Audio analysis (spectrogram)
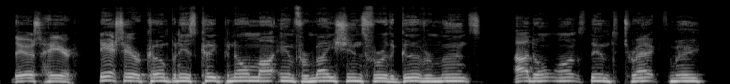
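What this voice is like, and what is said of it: Put-on Southern drawl. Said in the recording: “that was my impression of a southern drawl”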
